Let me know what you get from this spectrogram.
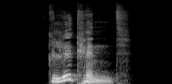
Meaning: present participle of glücken
- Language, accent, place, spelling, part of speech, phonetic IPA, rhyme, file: German, Germany, Berlin, glückend, verb, [ˈɡlʏkn̩t], -ʏkn̩t, De-glückend.ogg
